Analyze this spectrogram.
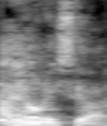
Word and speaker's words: Ione Skye: I do feel like, how do you pronounce that? Is it Ione Skye? Ione Skye.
